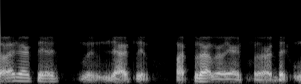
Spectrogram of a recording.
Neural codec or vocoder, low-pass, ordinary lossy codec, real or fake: autoencoder, 44.1 kHz, a latent of 192 numbers a frame, MeloTTS; 3.6 kHz; Opus, 64 kbps; fake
